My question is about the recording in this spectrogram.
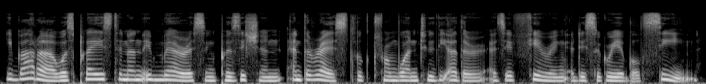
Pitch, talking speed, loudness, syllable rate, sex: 190 Hz, 185 wpm, -16 LUFS, 5.6 syllables/s, female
